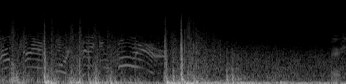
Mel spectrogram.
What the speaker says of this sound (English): Firing artillery at our assumed locations.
